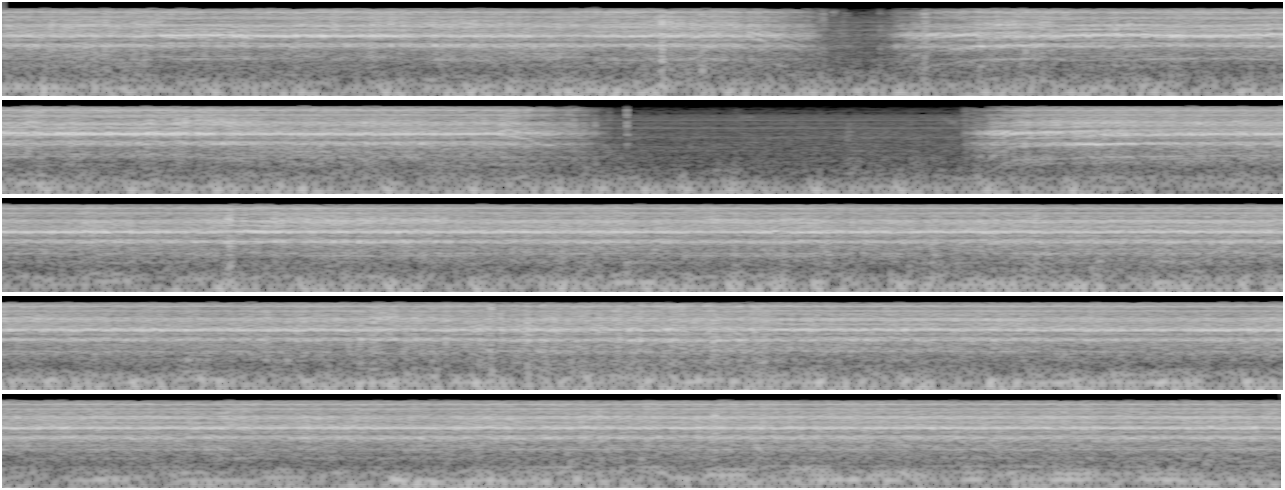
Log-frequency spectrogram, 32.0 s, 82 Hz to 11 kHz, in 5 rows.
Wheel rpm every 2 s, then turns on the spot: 160, 130, 110, 160, 90, 30, 160, 160, 160, 160, 160, 160, 160, 160, 160, 160.
none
